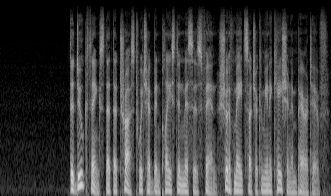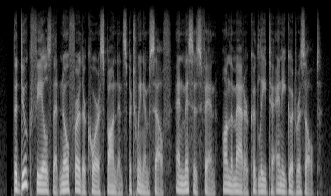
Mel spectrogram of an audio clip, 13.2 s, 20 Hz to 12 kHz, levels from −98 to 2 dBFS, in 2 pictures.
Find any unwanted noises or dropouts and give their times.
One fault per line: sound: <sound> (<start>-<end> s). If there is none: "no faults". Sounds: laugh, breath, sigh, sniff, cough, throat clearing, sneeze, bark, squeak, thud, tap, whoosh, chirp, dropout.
no faults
